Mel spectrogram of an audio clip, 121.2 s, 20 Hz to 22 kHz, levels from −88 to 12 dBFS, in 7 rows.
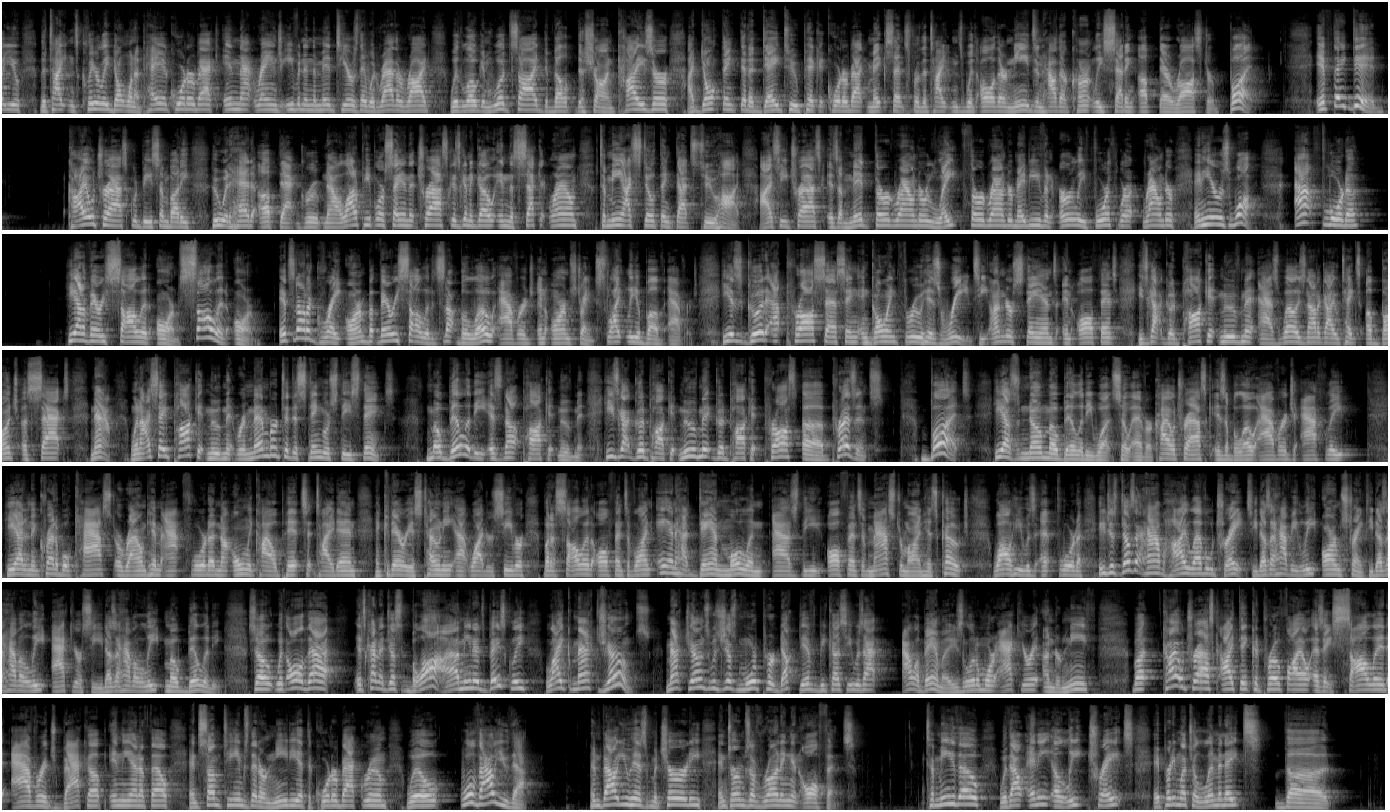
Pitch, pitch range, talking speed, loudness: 175 Hz, 155-195 Hz, 175 wpm, -20 LUFS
